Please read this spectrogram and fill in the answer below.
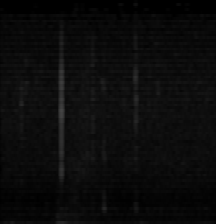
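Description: Faint laptop keyboard keystrokes: a few scattered clicks, the loudest a short thump about half a second in, over a quiet room.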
